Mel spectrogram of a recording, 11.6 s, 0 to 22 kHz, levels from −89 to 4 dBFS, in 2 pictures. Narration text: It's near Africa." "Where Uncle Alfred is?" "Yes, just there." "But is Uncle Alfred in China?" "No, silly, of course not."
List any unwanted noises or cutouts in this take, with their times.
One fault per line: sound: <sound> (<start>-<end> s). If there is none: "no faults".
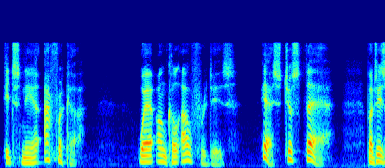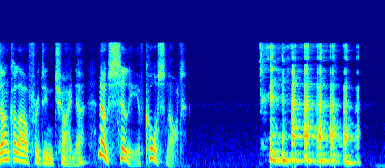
sound: laugh (9.6-11.2 s)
